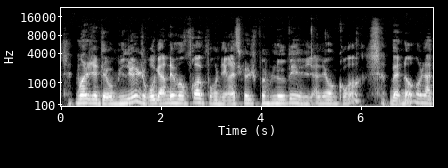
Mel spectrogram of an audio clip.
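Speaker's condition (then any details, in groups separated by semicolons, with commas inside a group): Dystonia; elocution difficulties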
